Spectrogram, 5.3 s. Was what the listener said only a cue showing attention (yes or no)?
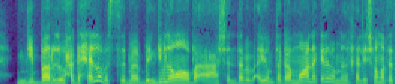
yes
